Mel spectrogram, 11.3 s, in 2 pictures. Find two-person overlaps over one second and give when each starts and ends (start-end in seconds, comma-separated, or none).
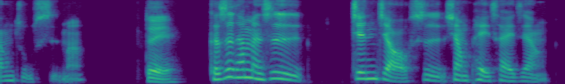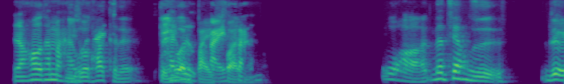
6.3-8.1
